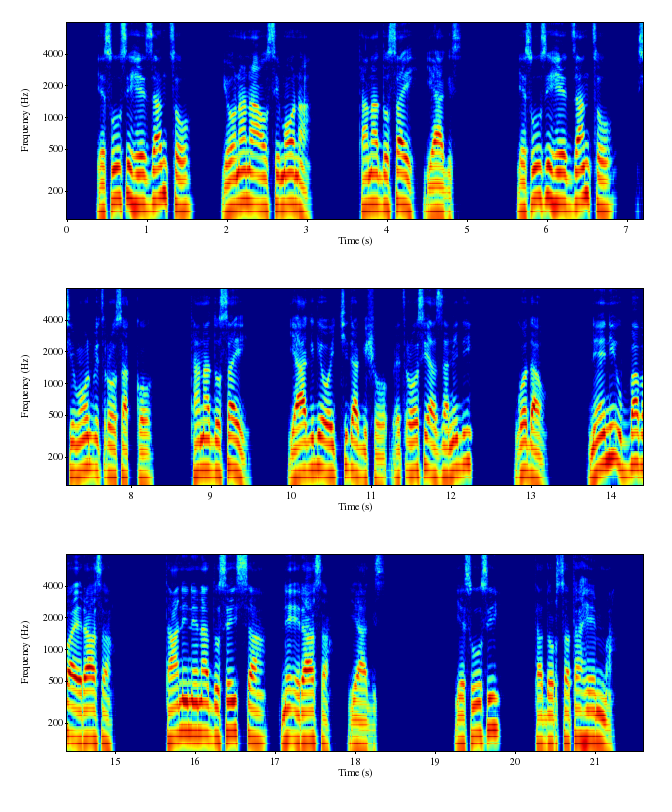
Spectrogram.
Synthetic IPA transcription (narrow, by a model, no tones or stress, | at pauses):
jɛsuːsɪhe̞ːzːɐnt͡soː | jo̞ːnɐnɐɐwsɪmo̞ːnɐ | t̪ɐnɐd̪ɔsɐjjaːɡɪs | jɛsuːs̬ɪɦe̞ːzːɐnt͡sːo | sɪmo̞ːnpʼɛt͡sʼɪɾo̞ːsɐkːɔ | t̪ɐnɐd̪ɔsɐj | jaːɡɪd̪ɪɔjt͡ʃːɪd̪ɐɡɪʃɔpʼɛt͡sʼɪɾo̞ːs̬ɪɐzɐnɪd̪ɪ | ɡɔd̪ɐw | ne̞ːnɪʊbːɐbaːɛɾaːsɐ | t̪aːnɪnɛnɐd̪ɔsɛjsːanɛɛɾaːsɐ | jaːɡɪs | jɛsuːs̬ɪ | t̪ɐd̪ɔɾsɐt̪ɐɦe̞ːmːɐ̰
